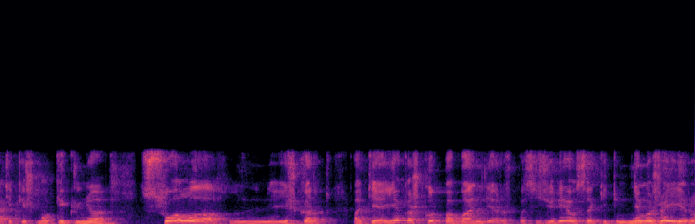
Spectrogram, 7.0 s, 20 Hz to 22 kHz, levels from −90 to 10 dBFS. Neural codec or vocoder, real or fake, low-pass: none; real; 7.2 kHz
